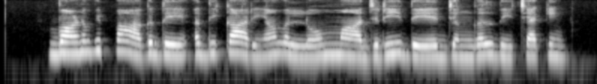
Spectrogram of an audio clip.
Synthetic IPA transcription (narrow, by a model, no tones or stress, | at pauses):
ʋəɳʋɪpaːɡd̪eːʔəd̪ɪkaːɾijãːʋəlːõːmaːd͡ʒɾiːd̪eːd͡ʒəŋɡəld̪iːt͡ʃɛːkɪŋɡ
